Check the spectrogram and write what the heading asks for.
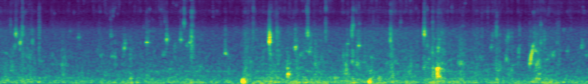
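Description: Faint, irregular drips and small splashes of water.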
